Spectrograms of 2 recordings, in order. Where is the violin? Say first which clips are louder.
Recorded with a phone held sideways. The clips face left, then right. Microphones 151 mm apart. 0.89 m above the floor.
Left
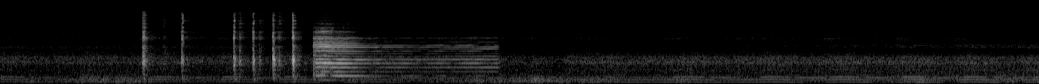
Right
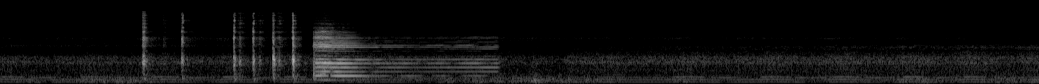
Right 6 dB; 25° right (ahead or behind).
